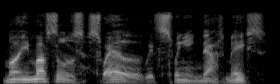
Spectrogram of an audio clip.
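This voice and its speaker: A man voicing an old, bent castellan who speaks low, steady and patient. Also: slow, no room sound, clean studio sound, full character voice. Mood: quiet.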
